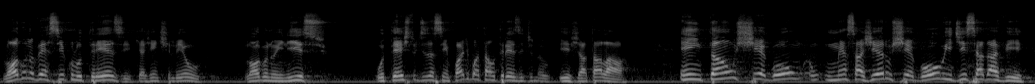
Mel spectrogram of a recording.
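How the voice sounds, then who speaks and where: A pastor with a Rio de Janeiro accent preaches a Sunday sermon, his voice sitting high for a man. He reads Bible passages slowly and deliberately, then turns to the congregation with direct questions. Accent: Brazilian Portuguese, Rio de Janeiro. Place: church sanctuary.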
